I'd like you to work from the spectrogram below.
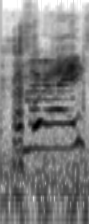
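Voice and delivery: lightly voiced hawker pitch; street vendor call. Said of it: "What did you say?".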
